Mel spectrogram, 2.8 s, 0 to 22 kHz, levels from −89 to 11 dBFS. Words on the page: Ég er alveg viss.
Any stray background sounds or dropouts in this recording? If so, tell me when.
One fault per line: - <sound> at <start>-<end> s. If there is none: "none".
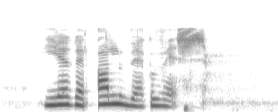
none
